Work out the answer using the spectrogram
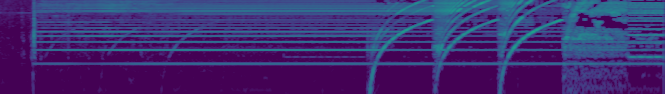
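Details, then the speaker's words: Commodore SID sound chip number four under test: steady test tones with repeated downward-sweeping chirps, then a garbled, noisy burst where the filter test should be clean; the chip is faulty. "so yeah that sounds a little screwed up that was the number four chip and on my list here i wrote that one down as just all screwy"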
